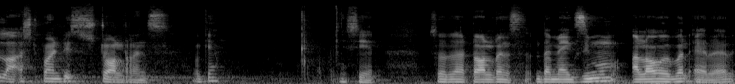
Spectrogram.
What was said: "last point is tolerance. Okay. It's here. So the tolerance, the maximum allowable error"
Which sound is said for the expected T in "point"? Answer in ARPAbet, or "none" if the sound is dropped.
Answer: T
